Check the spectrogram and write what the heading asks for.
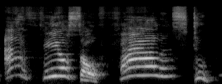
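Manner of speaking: high, slow mock confession; hammed-up preacher regret; mock pastor voice. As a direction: whine it out in his voice. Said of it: "So he said".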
